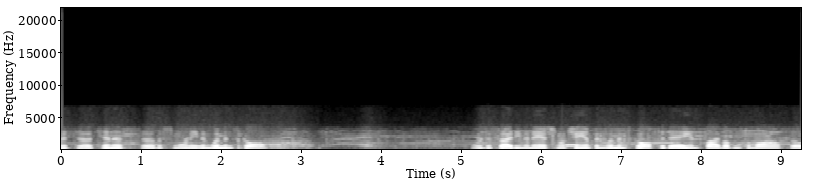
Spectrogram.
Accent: Abilene, Kansas, United States; I grew up in Abilene, Kansas, went to Washburn undergraduate, graduated in 1987.

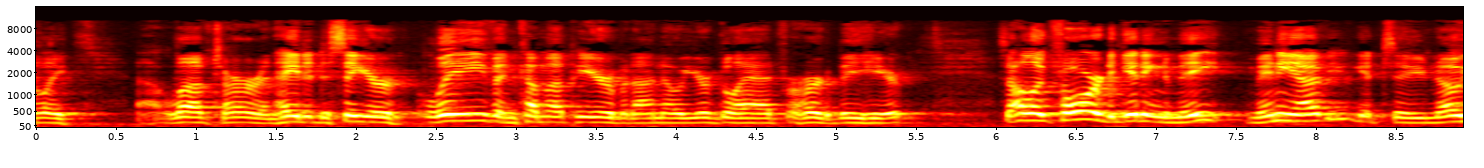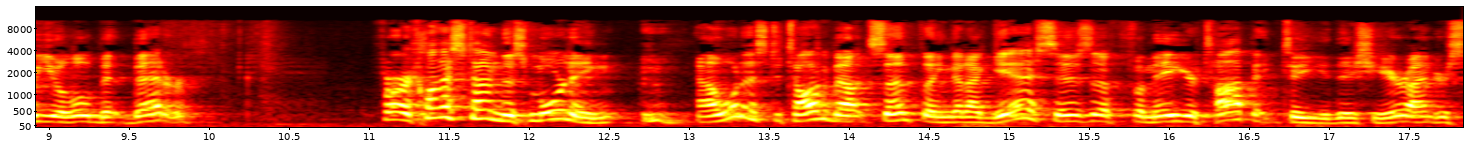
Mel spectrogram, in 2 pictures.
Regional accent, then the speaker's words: Alabama, United States; there'll be no doubt I'm from Alabama, not Illinois or Wisconsin.

